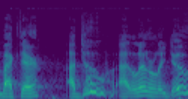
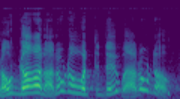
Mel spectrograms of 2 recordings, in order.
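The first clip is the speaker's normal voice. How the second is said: desperate plea; 12 semitones higher, 8 dB louder than usual. Acted. Distraught plea voiced in story.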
